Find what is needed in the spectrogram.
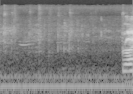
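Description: Steady low electrical hum with an uneven low rumble underneath, in a gap between a public-address announcer's phrases. A short faint whistle comes about a third of a second in, and the announcer's voice returns near the end.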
